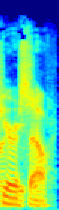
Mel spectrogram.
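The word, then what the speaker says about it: Curaçao: Messi got a goal in the 89th, as well as a 7 0 win over uh, Curaca. I didn't pronounce that right. Uh, small uh, oh, Curacao.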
